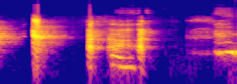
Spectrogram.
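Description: Loud, short bursts of laughter, several in quick succession.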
